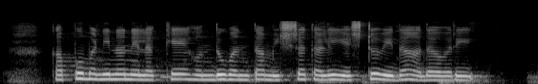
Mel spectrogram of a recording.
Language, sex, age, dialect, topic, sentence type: Kannada, female, 25-30, Central, agriculture, question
